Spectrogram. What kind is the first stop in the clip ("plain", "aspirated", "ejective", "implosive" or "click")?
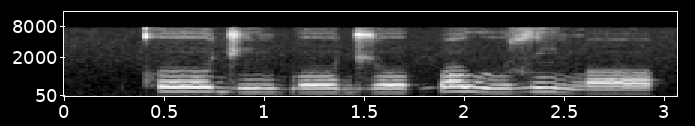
aspirated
